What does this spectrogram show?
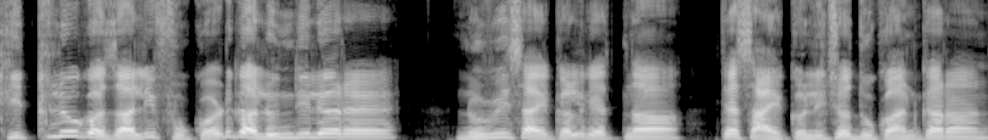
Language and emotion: Goan Konkani, surprised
